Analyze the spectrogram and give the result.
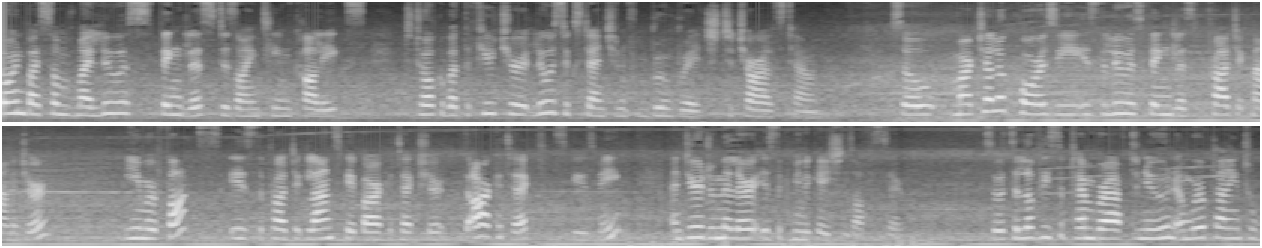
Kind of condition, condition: setting, outdoors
